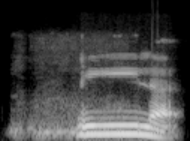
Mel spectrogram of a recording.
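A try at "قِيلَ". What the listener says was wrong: لام کے اوپر زبر کی آواز آدھا الف ہو گئی. قیلا بولیے, قیلا نہیں کہنا, ٹھیک ہے نا.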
